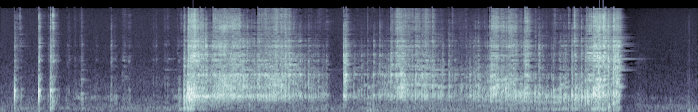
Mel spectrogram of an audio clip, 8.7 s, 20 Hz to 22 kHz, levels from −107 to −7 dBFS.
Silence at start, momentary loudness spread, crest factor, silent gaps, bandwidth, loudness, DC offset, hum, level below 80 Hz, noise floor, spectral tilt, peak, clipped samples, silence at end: 0.15 s; 17 LU; 22 dB; none; 17 kHz; -19 LUFS; under 0.1%; none; -56 dBFS; -54 dBFS; -0.5 dB/octave; 0 dBFS; under 0.1%; 0.9 s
